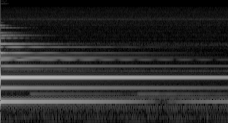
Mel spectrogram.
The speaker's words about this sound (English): I have driven myself crazy trying to compare these two bells. Sometimes I hear a difference, but frankly, I think it might just be that I was holding the microphone in a different spot. Here, I'll play them again. Schoenwerk bell with tang.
